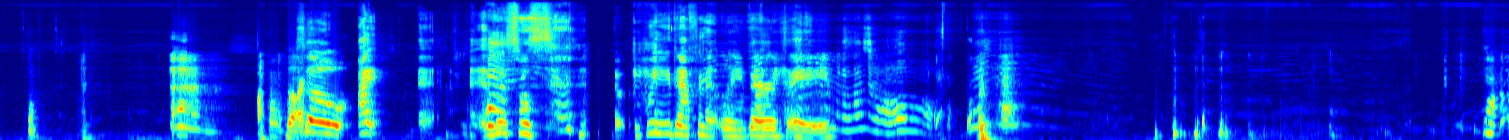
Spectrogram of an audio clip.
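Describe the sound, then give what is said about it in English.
Young children fuss and cry in loud, wavering wails for several seconds, then settle into a few scattered whimpers and quieter sounds. “Let me tell you, all of our kids were quiet as and then as soon as we pressed record, they decided that they didn't want us doing this.”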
